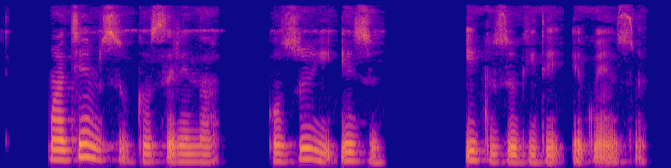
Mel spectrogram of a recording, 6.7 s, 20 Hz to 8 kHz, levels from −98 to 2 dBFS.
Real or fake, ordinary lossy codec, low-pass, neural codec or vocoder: real; MP3, 48 kbps; 7.2 kHz; none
